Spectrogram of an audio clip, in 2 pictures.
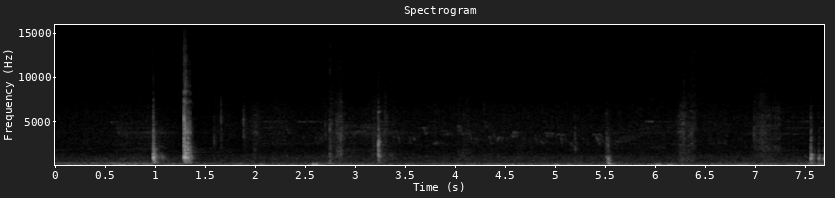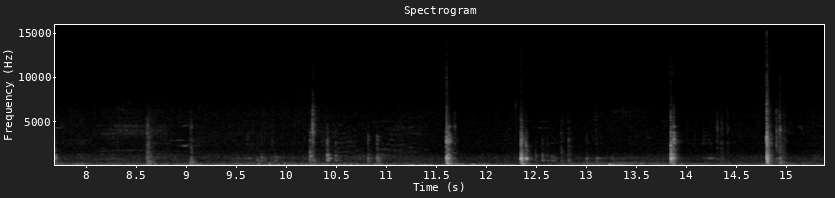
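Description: A mallet knocks sharply now and then.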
